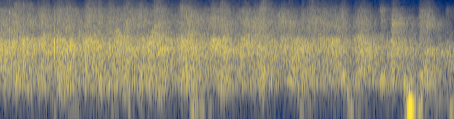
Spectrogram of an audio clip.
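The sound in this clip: Audience applause welcoming a speaker at a literary talk on Patrick White's literary legacy: dense, steady clapping that continues at an even level throughout, with one slightly louder clap near the end.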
